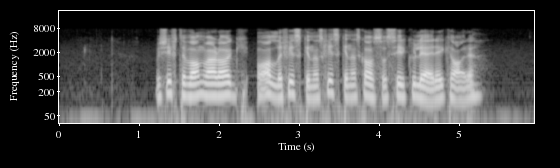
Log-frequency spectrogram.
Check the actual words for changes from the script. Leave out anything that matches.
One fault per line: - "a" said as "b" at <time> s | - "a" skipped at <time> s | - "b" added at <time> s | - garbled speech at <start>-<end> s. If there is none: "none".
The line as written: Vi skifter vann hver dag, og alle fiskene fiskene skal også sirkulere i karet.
none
